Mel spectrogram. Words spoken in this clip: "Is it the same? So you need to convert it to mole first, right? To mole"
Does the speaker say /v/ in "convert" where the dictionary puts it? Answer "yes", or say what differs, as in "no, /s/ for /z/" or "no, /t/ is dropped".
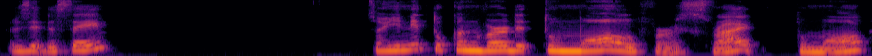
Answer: yes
